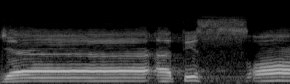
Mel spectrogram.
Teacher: جاء میں مد متصل ہے، اس کی مقدار 4 الف ہے توسط، اور صاخہ میں مد لازم کلمہ مثقل ہے، اس کی مقدار طول ہے، اس میں 6 الف کے برابر ہوگی.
